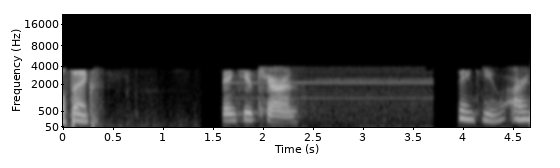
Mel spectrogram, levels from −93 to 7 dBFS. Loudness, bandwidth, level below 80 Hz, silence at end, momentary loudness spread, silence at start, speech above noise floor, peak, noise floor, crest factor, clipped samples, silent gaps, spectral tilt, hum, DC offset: -26 LUFS; 4 kHz; -66 dBFS; 0 s; 18 LU; 0 s; 45 dB; -8 dBFS; -72 dBFS; 22 dB; under 0.1%; 1.41-1.56 s, 3.79-3.93 s; -0.5 dB/octave; none; under 0.1%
